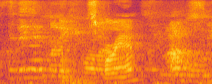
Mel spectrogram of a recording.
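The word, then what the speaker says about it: sporran: look at this how do you call this span span how do you spell that s p o r r a n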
